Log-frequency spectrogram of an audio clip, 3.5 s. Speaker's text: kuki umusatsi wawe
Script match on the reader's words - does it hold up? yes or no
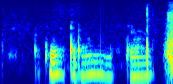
no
